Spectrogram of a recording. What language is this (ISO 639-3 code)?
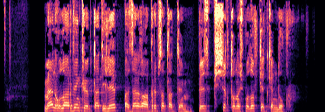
uig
